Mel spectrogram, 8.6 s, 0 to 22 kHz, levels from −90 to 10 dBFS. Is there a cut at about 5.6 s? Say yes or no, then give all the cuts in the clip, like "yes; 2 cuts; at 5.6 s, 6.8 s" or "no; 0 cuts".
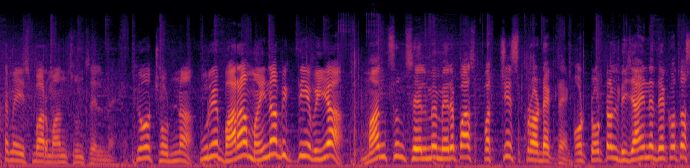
no; 3 cuts; at 1.6 s, 4.4 s, 7.0 s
